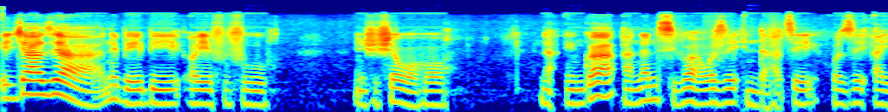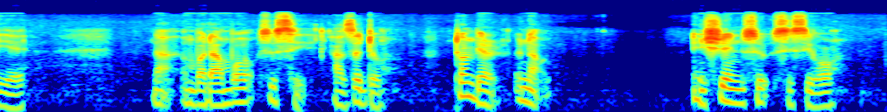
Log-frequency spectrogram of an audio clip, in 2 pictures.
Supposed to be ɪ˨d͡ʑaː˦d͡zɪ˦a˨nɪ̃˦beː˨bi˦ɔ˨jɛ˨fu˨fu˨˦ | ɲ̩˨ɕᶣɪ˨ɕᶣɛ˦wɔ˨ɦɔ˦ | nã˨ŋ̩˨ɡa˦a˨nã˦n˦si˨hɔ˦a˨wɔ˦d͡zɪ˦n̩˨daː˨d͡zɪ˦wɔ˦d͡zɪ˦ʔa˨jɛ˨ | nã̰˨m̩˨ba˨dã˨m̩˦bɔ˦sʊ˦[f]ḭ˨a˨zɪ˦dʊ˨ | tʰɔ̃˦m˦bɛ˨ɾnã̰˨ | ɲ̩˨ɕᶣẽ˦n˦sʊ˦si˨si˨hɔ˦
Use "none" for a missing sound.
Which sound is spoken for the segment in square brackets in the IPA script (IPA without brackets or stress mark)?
s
